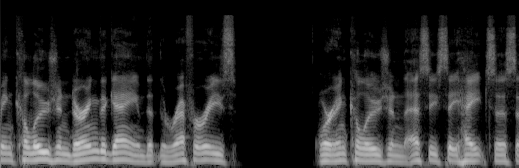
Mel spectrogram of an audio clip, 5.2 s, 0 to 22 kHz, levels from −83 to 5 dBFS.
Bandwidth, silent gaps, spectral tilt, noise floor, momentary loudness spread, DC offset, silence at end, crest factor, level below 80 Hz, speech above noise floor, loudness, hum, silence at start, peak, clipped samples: 16 kHz; none; -6 dB/octave; under -90 dBFS; 7 LU; under 0.1%; 0 s; 18 dB; -54 dBFS; over 67 dB; -23 LUFS; none; 0 s; -6 dBFS; under 0.1%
